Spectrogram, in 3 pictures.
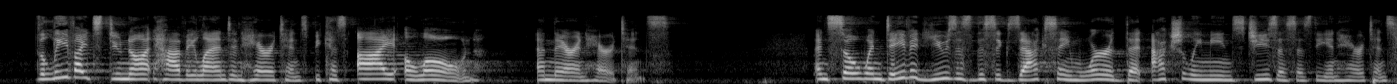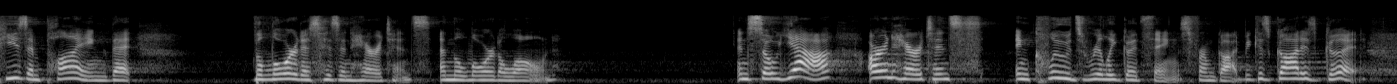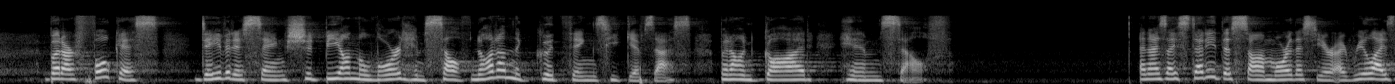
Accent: American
